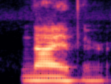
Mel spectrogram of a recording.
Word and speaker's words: neither: You pronounce it as nigh as in night. Neither.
